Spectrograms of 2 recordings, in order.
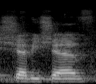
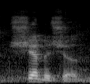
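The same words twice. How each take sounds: First: The name is said in an anglicized way. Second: The name is said in a Russian way. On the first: The speaker calls it wrong. "you don't say it Chebyshev" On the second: The speaker calls it right. "You would say it more Chebyshev"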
